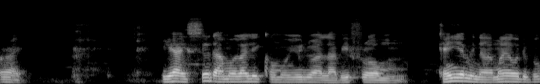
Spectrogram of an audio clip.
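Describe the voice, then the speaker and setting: A soft-spoken man with a Nigerian accent talks very fast at a medium pitch, his intonation fairly even, broken by long, frequent pauses. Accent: Nigerian (Yoruba) English. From Nigeria, Osun State (Yoruba). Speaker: podcast guest. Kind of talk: interview.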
